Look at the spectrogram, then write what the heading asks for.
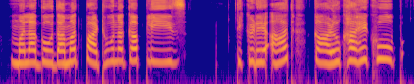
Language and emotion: Marathi, fearful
